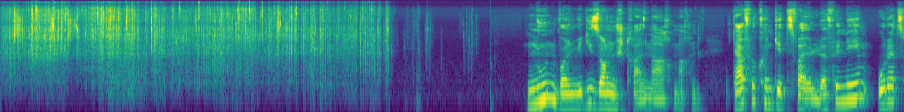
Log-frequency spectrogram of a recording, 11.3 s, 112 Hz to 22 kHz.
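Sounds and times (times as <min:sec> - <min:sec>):
newspaper or paper crumpled and squeezed by hand: 0:00.0 - 0:06.0
speech: 0:06.6 - 0:11.3.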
